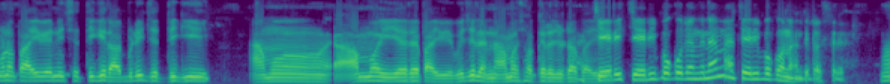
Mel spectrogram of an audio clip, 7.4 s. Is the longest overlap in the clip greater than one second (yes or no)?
no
